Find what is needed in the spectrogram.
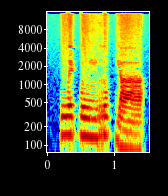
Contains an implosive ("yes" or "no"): no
